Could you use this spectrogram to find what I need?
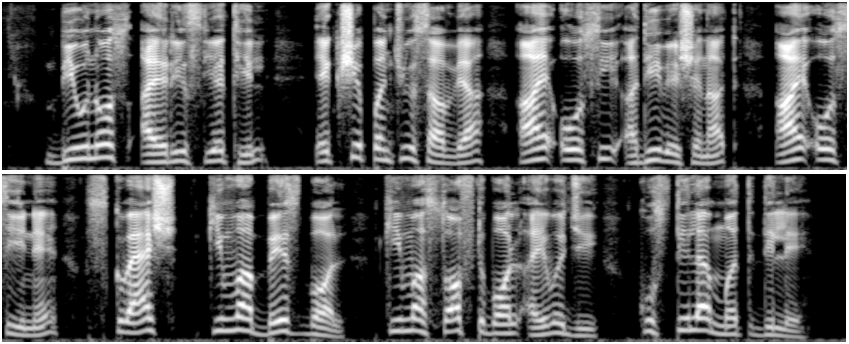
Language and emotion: Marathi, neutral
